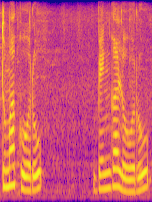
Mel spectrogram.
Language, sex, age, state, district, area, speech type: Kannada, female, 60+, Karnataka, Chikkaballapur, urban, spontaneous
